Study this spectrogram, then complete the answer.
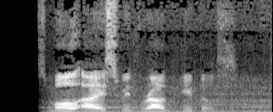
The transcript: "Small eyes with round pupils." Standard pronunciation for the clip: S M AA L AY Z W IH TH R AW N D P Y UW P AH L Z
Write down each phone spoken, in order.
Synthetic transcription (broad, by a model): S M AA L AY S W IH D R AW N D P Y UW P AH L S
